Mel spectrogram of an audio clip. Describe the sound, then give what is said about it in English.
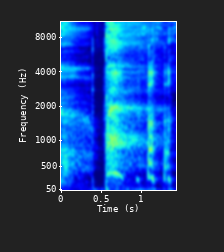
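A voice imitates heavy gas mask breathing, a long raspy breath drawn in followed by two shorter huffing breaths. “I enter into the room with my gas mask on, I'm like breathing like Darth Vader”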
